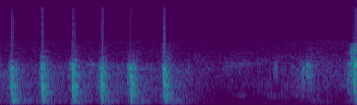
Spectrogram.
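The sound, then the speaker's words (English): Six quick, solid knocks on the wooden door of an old prospector's house, in an even rhythm and fairly loud, followed by a short pause and one more faint knock. “Yeah, knock on the door.”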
